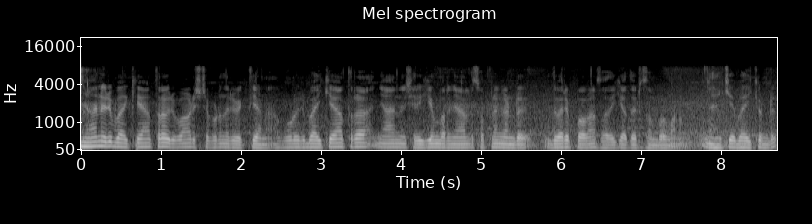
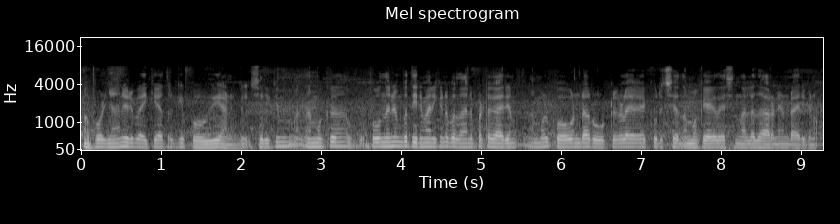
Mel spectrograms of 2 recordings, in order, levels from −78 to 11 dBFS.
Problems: constant background noise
